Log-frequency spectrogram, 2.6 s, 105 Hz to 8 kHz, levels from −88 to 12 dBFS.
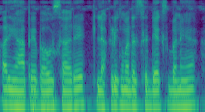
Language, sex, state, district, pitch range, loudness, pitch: Hindi, male, Jharkhand, Garhwa, 120-125 Hz, -16 LUFS, 120 Hz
